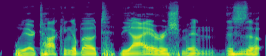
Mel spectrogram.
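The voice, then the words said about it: Weak attempt at Irish accent. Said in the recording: “I'm trying to do an Irish accent, and I just learned that I can't do an Irish accent on the fly.”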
